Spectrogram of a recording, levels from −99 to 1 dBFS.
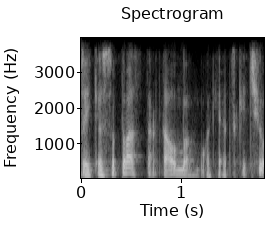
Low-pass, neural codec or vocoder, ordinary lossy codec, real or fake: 3.6 kHz; codec, 16 kHz, 1 kbps, X-Codec, HuBERT features, trained on balanced general audio; Opus, 24 kbps; fake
